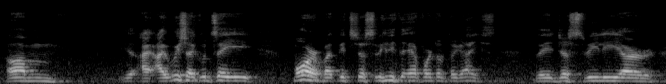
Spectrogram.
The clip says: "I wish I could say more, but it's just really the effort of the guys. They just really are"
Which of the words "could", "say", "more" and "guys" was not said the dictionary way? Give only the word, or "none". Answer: guys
